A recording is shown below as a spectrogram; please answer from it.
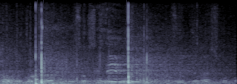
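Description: Two sharp knocks of a futsal ball being played on a hard sports-hall floor, about a second apart, echoing in the hall over players' voices.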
